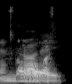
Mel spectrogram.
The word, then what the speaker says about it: Andrade: Did you notice Kevin Kelly said Andrade's name wrong several times, and then said Andrade's name when he talked about Action Andretti. Andrade, yeah, he pronounced Andrade wrong every time until he had to talk about Action Andretti, and then he called him Andrade.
